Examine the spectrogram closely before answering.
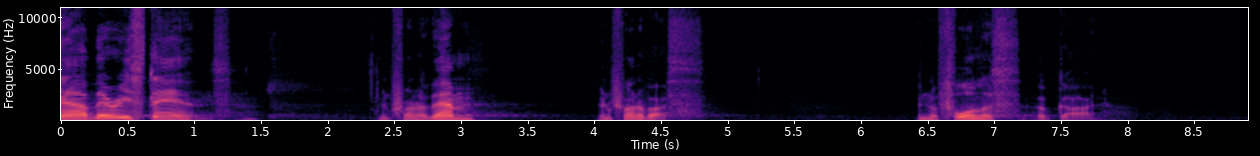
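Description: An elderly man speaks calmly through a microphone, in phrases with long pauses.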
